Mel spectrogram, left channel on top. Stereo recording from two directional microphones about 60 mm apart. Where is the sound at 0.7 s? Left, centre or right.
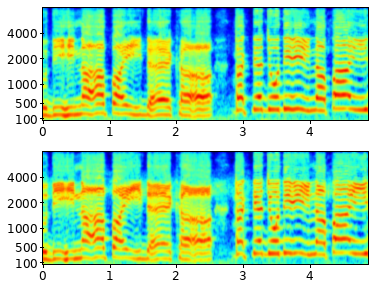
Centre.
